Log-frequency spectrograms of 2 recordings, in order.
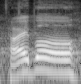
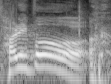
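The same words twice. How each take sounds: First: It is said as a parting farewell. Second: It is said as joyful congratulations. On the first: Goodbye. "It can mean goodbye" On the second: Well done. "It can mean congratulations"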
